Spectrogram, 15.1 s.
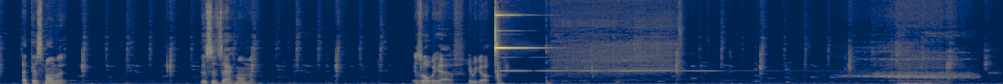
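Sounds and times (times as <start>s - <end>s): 
speech: 0.4s - 1.4s, 3.0s - 4.0s, 6.2s - 8.4s
mindfulness bell ringing: 7.4s - 11.0s.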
